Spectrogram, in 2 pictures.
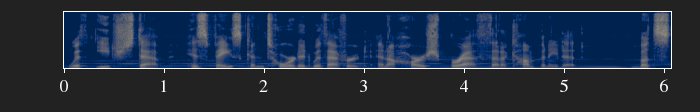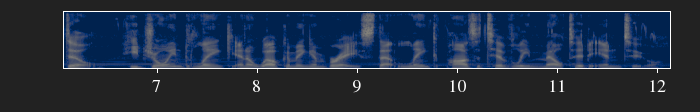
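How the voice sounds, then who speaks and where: A man's voice: lowish voice, measured pace, soft background music. A man narrating a scripted story for an audio drama.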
